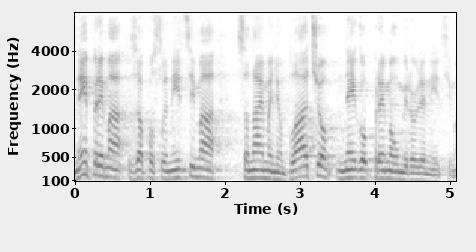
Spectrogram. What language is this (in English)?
Croatian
